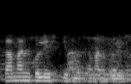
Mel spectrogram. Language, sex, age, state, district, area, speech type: Nepali, male, 18-30, West Bengal, Alipurduar, urban, conversation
